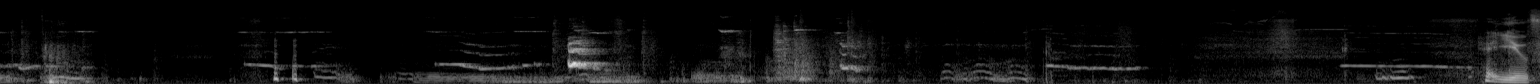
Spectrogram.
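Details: Several dogs whimpering at a squirrel in the morning heat. Thin, wavering whines come in short separate bursts, some rising and then dropping, with a few sharp yips and a man's voice briefly between them.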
